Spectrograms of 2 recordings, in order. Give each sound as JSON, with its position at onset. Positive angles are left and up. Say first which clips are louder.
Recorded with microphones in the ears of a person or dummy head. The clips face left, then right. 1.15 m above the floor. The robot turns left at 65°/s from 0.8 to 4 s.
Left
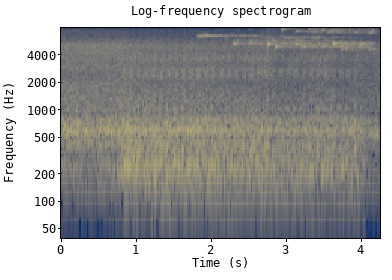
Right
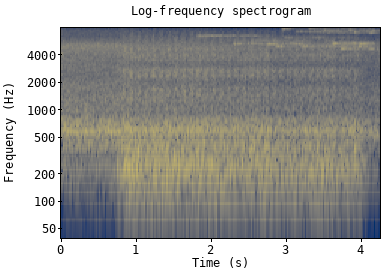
{"t": 1.8, "sound": "a chime", "louder": "right 2 dB", "azimuth_deg": 140, "distance_m": 1.6}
